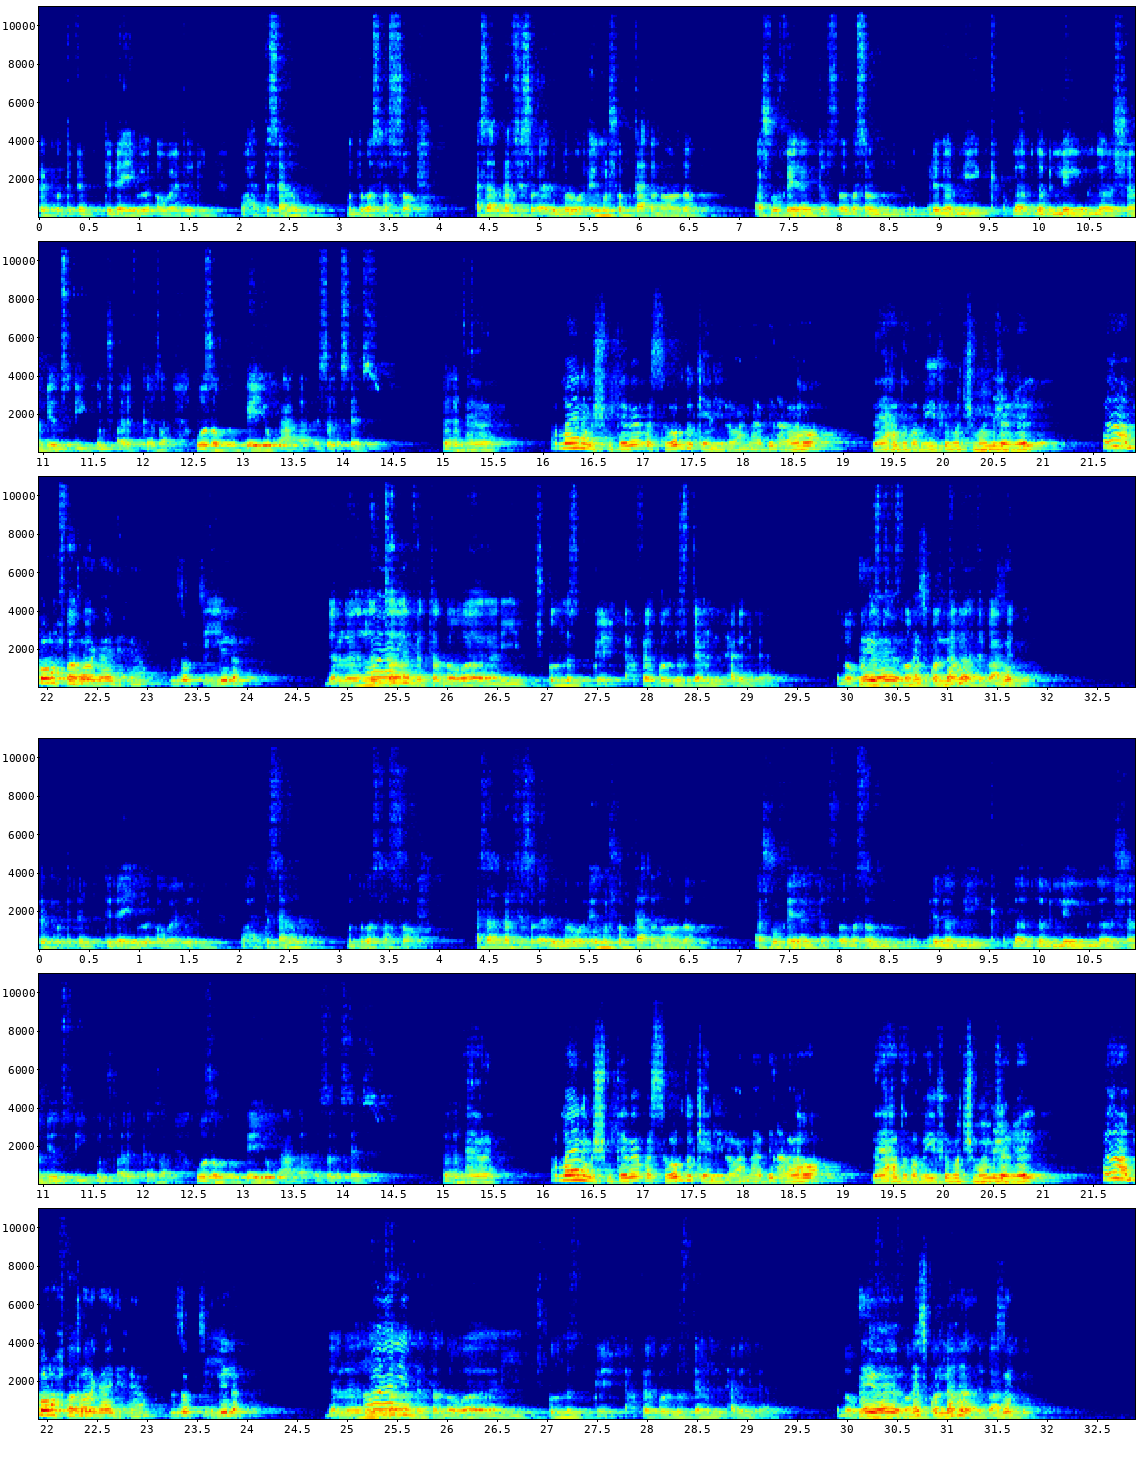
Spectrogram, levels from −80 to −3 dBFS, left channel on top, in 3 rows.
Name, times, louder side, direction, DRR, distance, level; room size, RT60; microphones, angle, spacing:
voice 1, 0.0-1.7 2.0-2.7 3.1-3.9 4.4-6.6 7.2-12.3 12.5-14.3 15.0-15.3 19.8-20.0 21.6-22.5 23.6-23.8 24.8-29.3 29.9-31.7, left 2 dB, 65° left, 7 dB, 2.7 m, -29 dB
voice 2, 16.1-18.8 19.3-20.9 21.6-23.9 25.2-25.7 30.1-31.3 31.6-31.7, right 2 dB, 45° right, 11 dB, 0.9 m, -22 dB
27.0 x 17.5 x 8.0 m, 0.87 s
head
